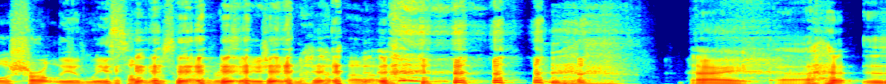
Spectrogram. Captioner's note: both laughing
